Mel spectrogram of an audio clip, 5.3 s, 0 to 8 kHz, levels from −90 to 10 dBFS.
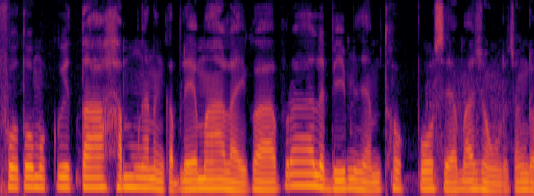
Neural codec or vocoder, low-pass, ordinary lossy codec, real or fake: none; none; none; real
